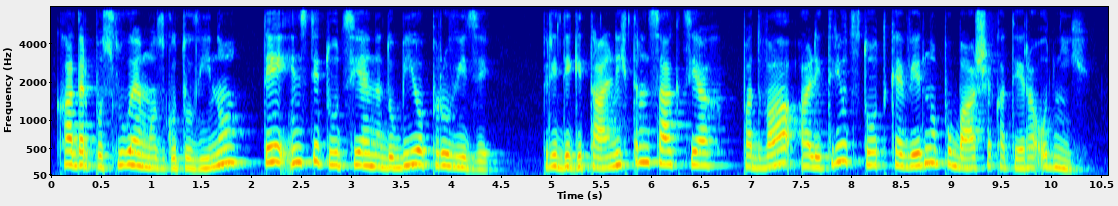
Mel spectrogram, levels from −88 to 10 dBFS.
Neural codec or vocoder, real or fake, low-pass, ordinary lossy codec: none; real; 7.2 kHz; none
